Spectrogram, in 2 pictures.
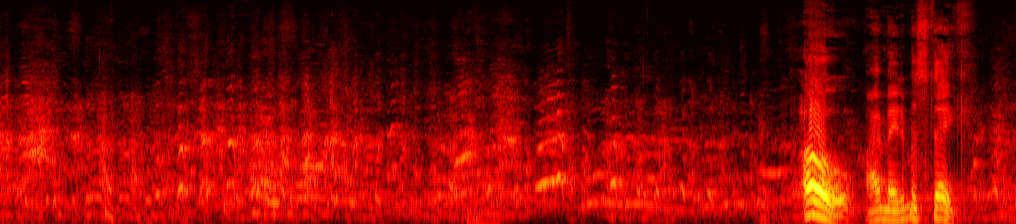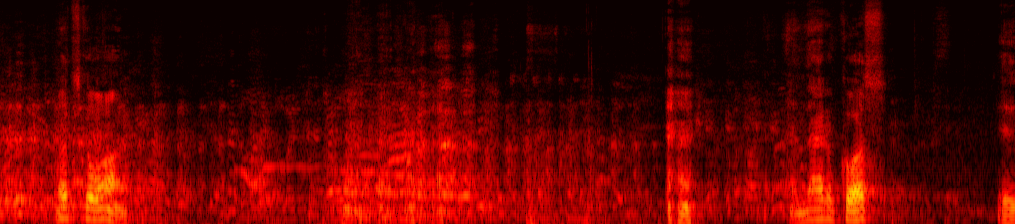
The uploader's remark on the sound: This podcast was recorded live at The Ashram in Mount Eliza on the 26th of August, 2023.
